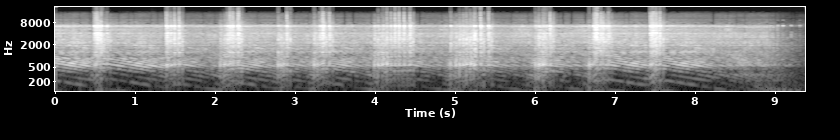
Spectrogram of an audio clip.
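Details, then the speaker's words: 1996 RM250 two-stroke at its first startup after restoration, with fuel and exhaust systems redone, engine nowhere near hot: crisp crackle with sharp revs about every second, dropping back cleanly. The water pump is pumping; the engine runs and revs normally. "Obviously the engine's nowhere near hot, just running that little bit."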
